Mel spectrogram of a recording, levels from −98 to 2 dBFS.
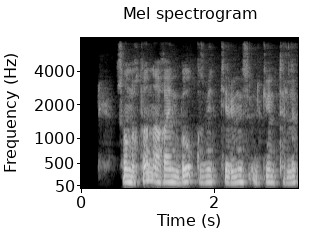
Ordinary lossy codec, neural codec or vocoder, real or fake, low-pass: none; none; real; 7.2 kHz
